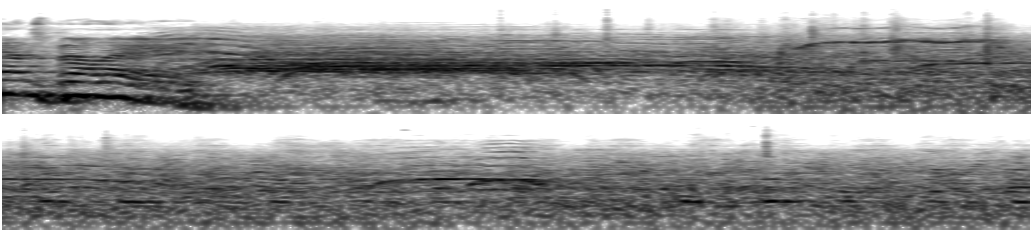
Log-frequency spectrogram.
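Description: A band plays music through loudspeakers.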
